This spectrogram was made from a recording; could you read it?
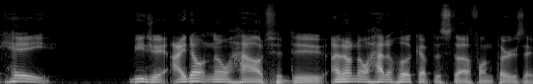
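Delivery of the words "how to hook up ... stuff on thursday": ordinary talk, nothing marked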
